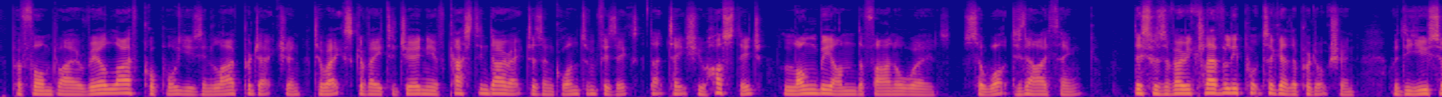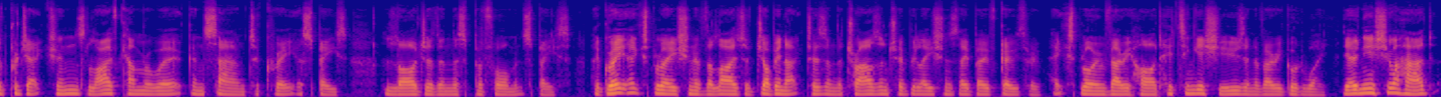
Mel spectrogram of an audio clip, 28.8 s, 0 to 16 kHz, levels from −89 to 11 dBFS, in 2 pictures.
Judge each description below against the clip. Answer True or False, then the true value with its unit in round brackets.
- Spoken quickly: False (195 wpm)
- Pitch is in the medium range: False (130 Hz)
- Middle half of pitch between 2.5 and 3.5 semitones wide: True (3.0 semitones)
